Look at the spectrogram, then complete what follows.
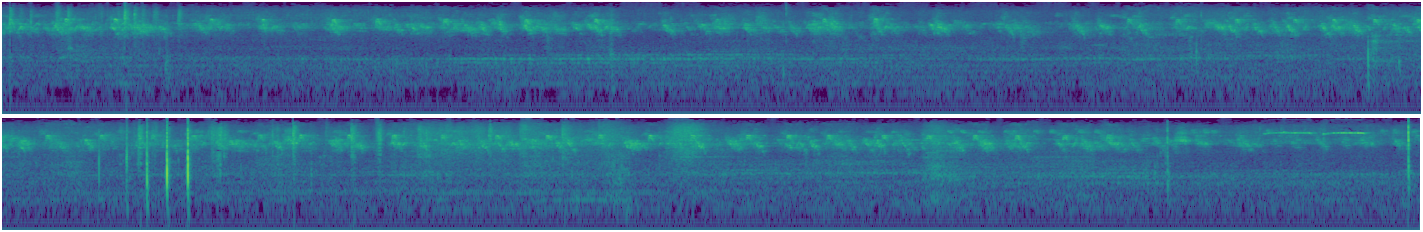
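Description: Birds chirping and singing steadily, a dense chorus of short high calls. A quick run of sharp clicks about halfway through is the loudest sound.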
